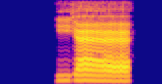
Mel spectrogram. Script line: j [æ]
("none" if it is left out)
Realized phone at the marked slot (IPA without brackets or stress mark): æ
